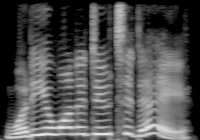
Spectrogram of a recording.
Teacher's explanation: It sounds like one long word if you're not used to it, but if you listen for the stress, you'll notice it's on want, do, and today.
